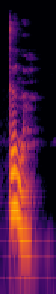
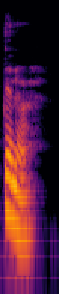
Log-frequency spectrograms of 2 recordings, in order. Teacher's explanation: the schwa sound comes just before the rhotic R in standard British English and in standard American English. Pertain in standard British English would be pronounced pertain, and in standard American it would be pronounced pertain.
